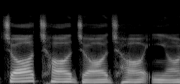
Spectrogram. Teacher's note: তালব্য বা অগ্রতালুজাত ধ্বনি জিহ্বার অগ্রভাগ তালুর সামনের অংশে স্পর্শ করে উচ্চারিত হয়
